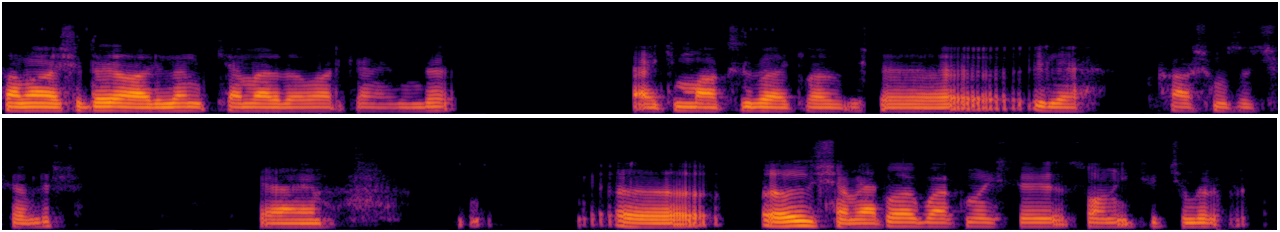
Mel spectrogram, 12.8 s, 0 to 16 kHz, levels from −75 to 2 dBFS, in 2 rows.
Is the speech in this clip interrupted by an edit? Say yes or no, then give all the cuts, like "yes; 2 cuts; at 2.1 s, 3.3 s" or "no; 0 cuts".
yes; 3 cuts; at 4.0 s, 4.3 s, 10.8 s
